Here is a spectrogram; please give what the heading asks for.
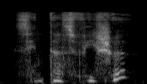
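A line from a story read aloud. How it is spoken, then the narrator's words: Breathy whisper. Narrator (German): hauchte Ginny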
